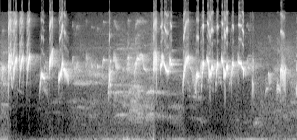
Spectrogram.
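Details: Red-whiskered bulbul training song, 'ché' style: clear looping whistled phrases, several rising-then-falling notes in quick succession, then short staccato chirps, with brief gaps between bursts.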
